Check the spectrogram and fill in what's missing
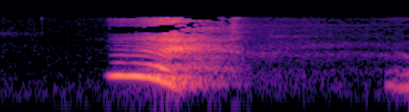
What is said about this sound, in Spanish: el bostezo es como parte del sistema nervioso que dice que se está regulando.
